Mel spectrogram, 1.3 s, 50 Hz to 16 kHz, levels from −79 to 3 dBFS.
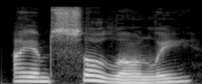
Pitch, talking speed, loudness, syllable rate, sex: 165 Hz, 180 wpm, -14 LUFS, 5.1 syllables/s, male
